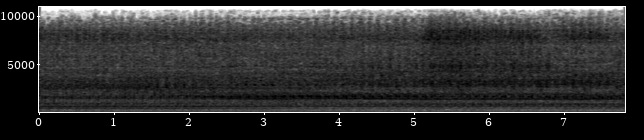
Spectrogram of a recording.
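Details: Yanmar 3TNV88 three-cylinder diesel in a Yanmar C30R, just started after fuel filter and water separator service and bleeding: steady, even diesel clatter at idle with no misses or hunting. Normal idle.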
